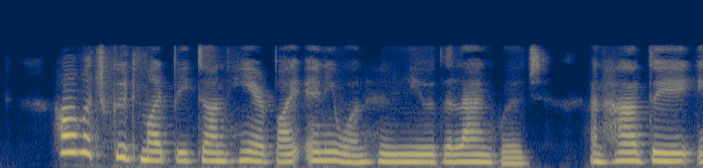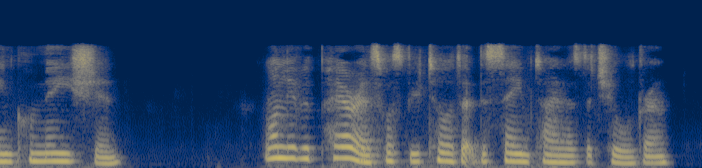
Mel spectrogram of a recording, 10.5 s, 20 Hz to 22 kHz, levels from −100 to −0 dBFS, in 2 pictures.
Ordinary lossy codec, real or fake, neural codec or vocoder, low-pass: Opus, 64 kbps; fake; codec, 16 kHz, 1 kbps, X-Codec, WavLM features, trained on Multilingual LibriSpeech; 7.2 kHz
